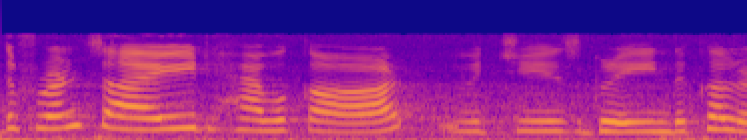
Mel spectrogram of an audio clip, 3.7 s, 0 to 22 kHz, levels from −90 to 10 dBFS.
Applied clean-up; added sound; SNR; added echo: none; none; none; none.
